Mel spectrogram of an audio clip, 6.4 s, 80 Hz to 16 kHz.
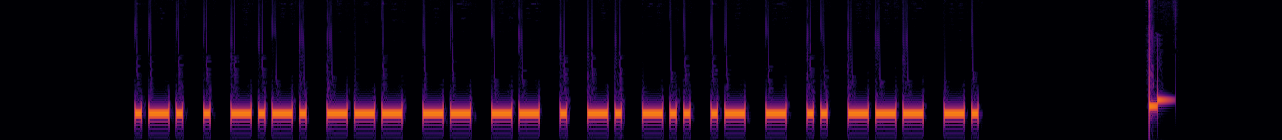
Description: Morse code, heard as a keyed tone, about 36 wpm, 700 Hz. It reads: RECOMMENDATION
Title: Sentences from Top 1400 Words - New Word Drill - 35wpm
